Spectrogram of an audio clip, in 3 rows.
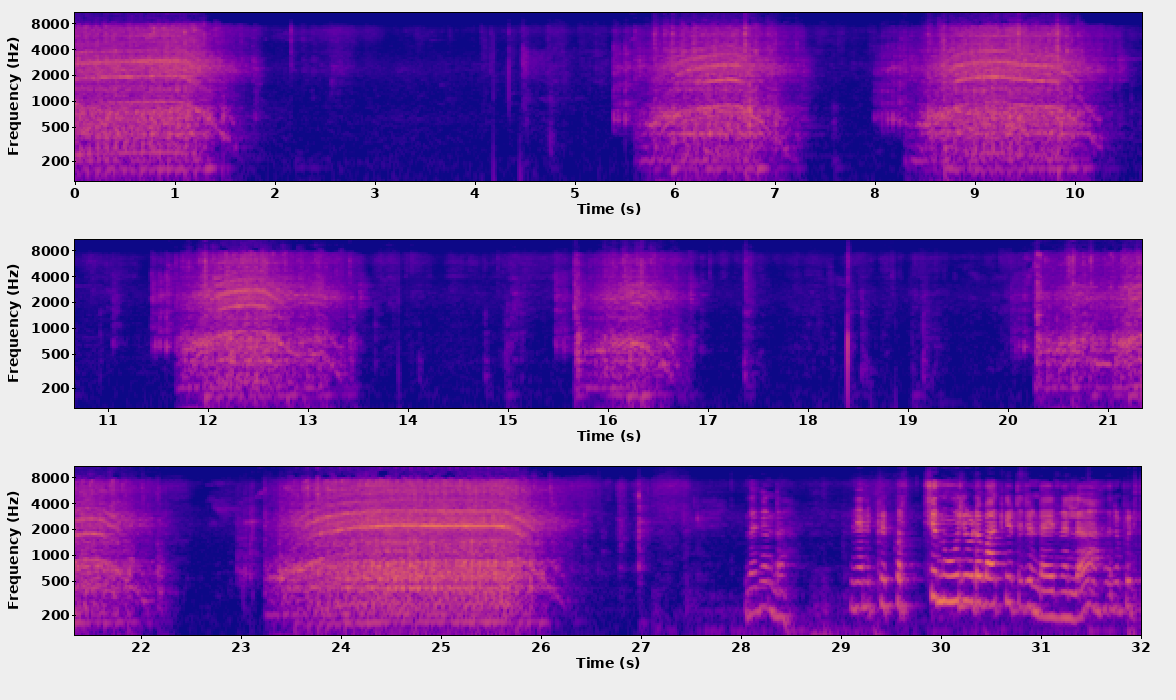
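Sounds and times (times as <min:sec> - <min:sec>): sewing machine motor whine: 0:00.0 - 0:01.9, 0:05.4 - 0:07.4, 0:08.0 - 0:10.6, 0:11.4 - 0:13.6, 0:15.7 - 0:17.0, 0:20.1 - 0:22.4, 0:23.0 - 0:26.5.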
